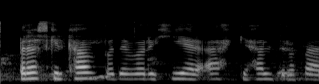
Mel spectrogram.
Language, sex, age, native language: Icelandic, female, 11, Icelandic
